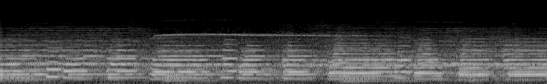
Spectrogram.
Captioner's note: audience cheering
